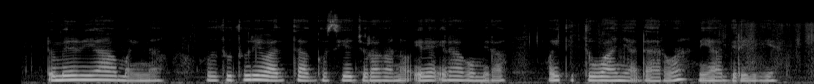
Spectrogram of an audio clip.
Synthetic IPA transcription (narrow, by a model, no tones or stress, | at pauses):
d̥omeɾeɾejamainaot̪ut̪utuɾewaðit̪aɡɔsjad͡ʒoɾaɣanɔ̰ʔḛɾeaʔeɾaɣomeɾawait̪et̪owaɲa̰daɾwanɪabeɾeiɾjɛ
